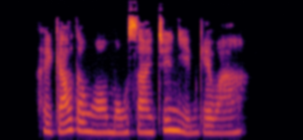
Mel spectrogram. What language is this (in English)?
Cantonese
